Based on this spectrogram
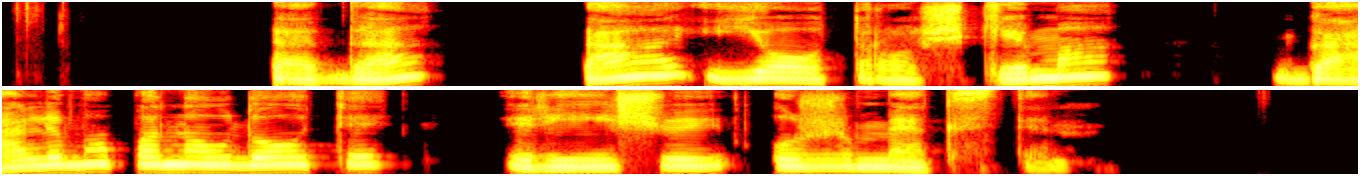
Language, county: Lithuanian, Utena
